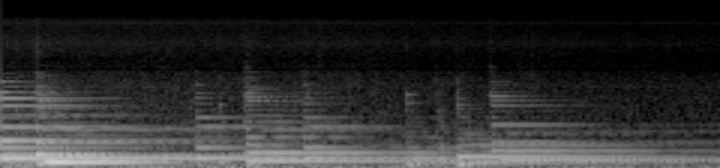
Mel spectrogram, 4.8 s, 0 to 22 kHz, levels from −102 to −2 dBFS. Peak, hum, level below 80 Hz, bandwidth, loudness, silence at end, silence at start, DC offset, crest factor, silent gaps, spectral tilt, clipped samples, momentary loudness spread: -16 dBFS; none; -58 dBFS; 3.5 kHz; -35 LUFS; 0 s; 0 s; under 0.1%; 18 dB; none; -10.5 dB/octave; under 0.1%; 19 LU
